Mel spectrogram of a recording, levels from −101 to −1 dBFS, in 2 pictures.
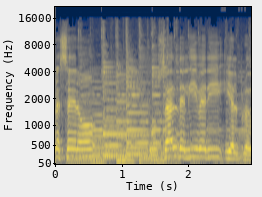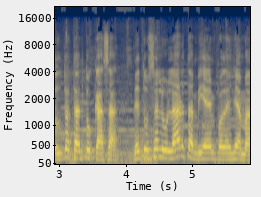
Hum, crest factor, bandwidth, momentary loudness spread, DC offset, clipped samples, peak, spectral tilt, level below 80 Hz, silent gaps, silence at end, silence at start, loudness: none; 14 dB; 16 kHz; 4 LU; 0.2%; under 0.1%; 0 dBFS; -4.5 dB/octave; -42 dBFS; none; 0 s; 0 s; -16 LUFS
